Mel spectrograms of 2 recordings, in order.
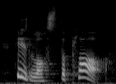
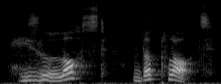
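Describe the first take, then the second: First: It is said fast with the T sounds dropped. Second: It is said emphatically with clear T sounds. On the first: "you may or may not decide to drop the T in both lost and plot ... That would usually happen if you're saying it fast" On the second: "There I'm being more emphatic"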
